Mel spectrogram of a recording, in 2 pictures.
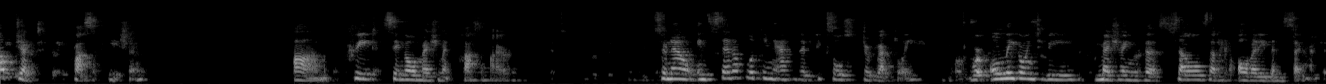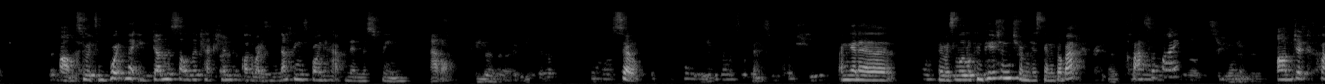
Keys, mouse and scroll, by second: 1.6-6.2 scroll up 1, 18.5-20.6 scroll up 1.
